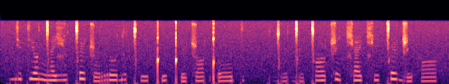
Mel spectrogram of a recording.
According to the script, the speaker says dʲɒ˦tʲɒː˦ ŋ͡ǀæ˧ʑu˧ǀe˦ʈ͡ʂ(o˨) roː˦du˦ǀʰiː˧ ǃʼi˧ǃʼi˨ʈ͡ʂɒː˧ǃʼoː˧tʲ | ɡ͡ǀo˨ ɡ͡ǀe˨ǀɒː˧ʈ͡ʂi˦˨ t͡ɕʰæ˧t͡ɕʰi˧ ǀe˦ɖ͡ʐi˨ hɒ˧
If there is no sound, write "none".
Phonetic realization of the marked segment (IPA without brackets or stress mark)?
o˨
